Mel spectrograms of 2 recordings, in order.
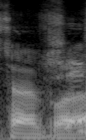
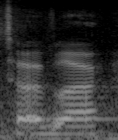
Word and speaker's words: Tove Lo: How do you pronounce Tove Lo? Well, she says Tove Lo. She says Tove Lo.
